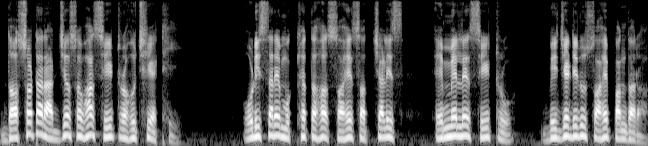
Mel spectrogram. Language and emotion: Odia, neutral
